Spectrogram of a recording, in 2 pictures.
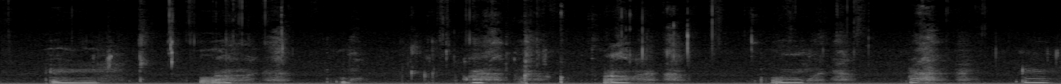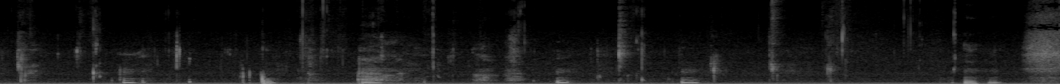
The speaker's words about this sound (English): Do you like hearing me slurp my own cum out of you?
